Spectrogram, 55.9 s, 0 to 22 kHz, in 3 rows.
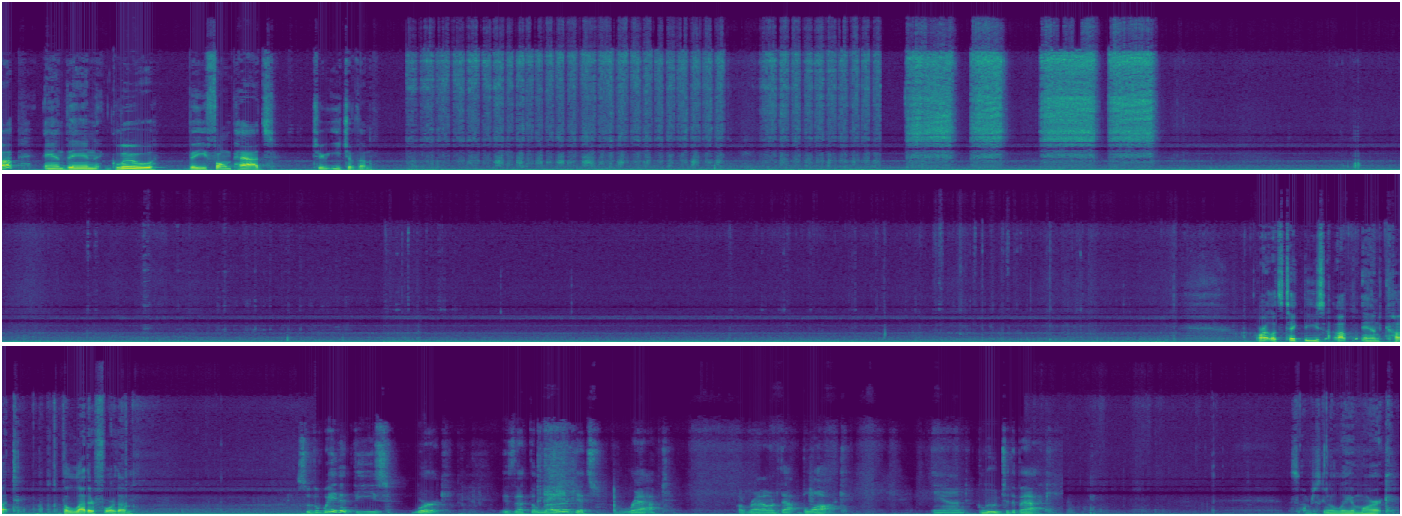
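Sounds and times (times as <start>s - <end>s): low steady hum: 0.0s - 43.2s, 44.0s - 55.9s
sandpaper scuffing wood: 5.4s - 15.4s, 46.6s - 47.3s
spray adhesive hissing: 5.4s - 15.5s.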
